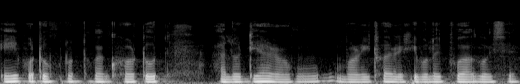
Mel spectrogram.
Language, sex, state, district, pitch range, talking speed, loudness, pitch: Assamese, male, Assam, Sonitpur, 120-130 Hz, 140 wpm, -16 LUFS, 125 Hz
